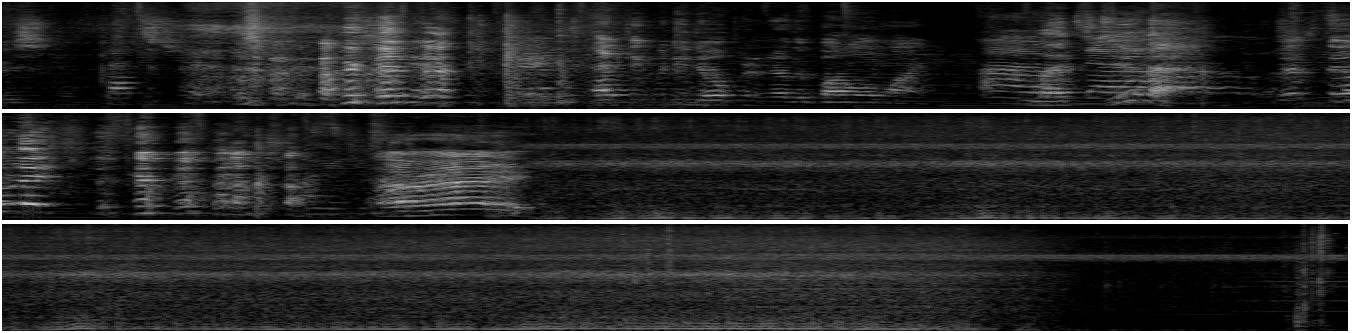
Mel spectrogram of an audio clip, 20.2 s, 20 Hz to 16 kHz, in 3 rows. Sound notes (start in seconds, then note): 0.9 laughing; 7.0 laughing; 8.8 engine rumbling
